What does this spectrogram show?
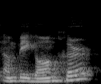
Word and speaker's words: Ambegaonkar: thank you yes and my name is ambe gankar and thank you for having me on this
